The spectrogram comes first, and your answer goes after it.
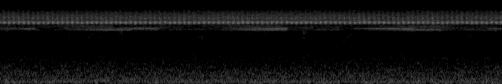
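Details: ['Starry-night crickets producing an even, high-pitched stream of quick regular pulses, steady throughout, with gentle low background hiss.']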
